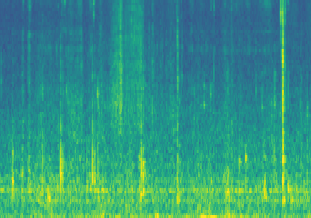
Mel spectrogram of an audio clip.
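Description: Faint close-miked chewing of a mouthful of sub sandwich bread, with soft scattered mouth clicks and crackles and one sharper click a little past four seconds.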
